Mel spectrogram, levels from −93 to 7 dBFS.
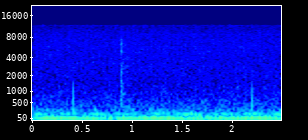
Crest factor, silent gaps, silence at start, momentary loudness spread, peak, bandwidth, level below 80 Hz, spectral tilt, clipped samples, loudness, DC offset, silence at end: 14 dB; none; 0 s; 1 LU; -40 dBFS; 12 kHz; -54 dBFS; -4.5 dB/octave; under 0.1%; -56 LUFS; under 0.1%; 0 s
